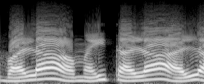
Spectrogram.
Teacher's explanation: லா என்னும் எழுத்தை 3 மாத்திரை அளவு நீட்டித்து ஒலிக்க வேண்டும். அதற்கு அடையாளமாகவே லாவை அடுத்து அ இடம்பெற்றுள்ளது. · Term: அளபெடை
